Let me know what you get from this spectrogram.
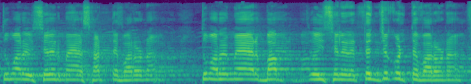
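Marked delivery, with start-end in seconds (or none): none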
